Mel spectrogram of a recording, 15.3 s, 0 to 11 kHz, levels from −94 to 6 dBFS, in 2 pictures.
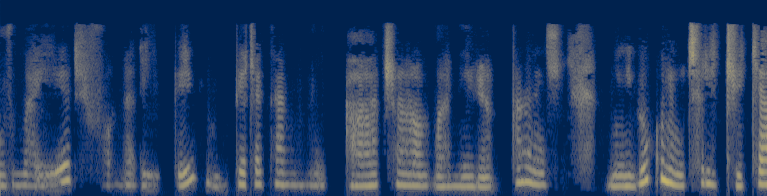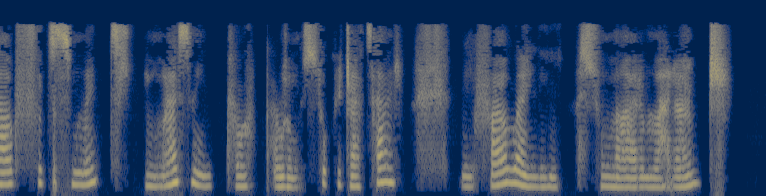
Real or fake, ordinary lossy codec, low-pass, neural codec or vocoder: fake; MP3, 32 kbps; 7.2 kHz; codec, 16 kHz, 1 kbps, FreqCodec, smaller model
